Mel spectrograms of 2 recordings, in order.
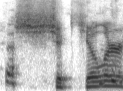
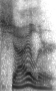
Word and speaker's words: Schuyler: Is this Schiller? You know, it's Schuyler.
